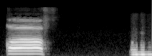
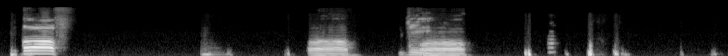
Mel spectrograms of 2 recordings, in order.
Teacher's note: কফের মাখরাজ হচ্ছে জিবের গোড়া এবং তার বরাবর উপরে তালুর সাথে লাগিয়ে উচ্চারিত হয়।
